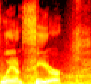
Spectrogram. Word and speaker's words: Lanfair: this grave gravestone for the landfair family now pronounced L fear and the first one is in memory of Lieutenant Aaron lanfair he was originally a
